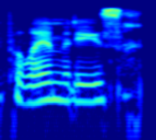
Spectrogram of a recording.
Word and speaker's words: Palamedes: debates on my TikTok page about if it's Palamedes or Palamedes, so like I cannot possibly judge. I'm just sitting here. I say it the second way, Palamedes. I say Palamedes.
